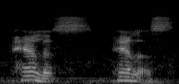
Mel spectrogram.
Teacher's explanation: A đầu tiên được nhấn trọng âm lại đọc thành e, còn a không nhấn trọng âm lại đọc thành ờ. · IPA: /ˈpæ.ləs/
